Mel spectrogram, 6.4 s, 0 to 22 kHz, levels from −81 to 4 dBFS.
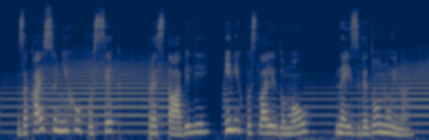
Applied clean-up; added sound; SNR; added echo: none; Trumpet; 13 dB; none.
